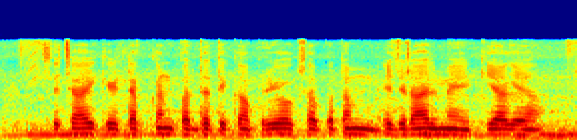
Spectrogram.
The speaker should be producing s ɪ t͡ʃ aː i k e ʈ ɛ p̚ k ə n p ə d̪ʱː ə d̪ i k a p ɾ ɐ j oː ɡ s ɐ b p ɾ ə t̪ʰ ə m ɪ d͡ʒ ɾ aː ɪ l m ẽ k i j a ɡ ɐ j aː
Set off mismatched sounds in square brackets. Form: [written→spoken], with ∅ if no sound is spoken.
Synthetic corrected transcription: s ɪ t͡ʃ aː i k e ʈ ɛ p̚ k ə n p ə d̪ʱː ə [d̪→t̪] i k a p ɾ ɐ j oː ɡ s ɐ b p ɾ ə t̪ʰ ə m ɪ d͡ʒ ɾ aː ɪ l m ẽ k i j a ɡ ɐ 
